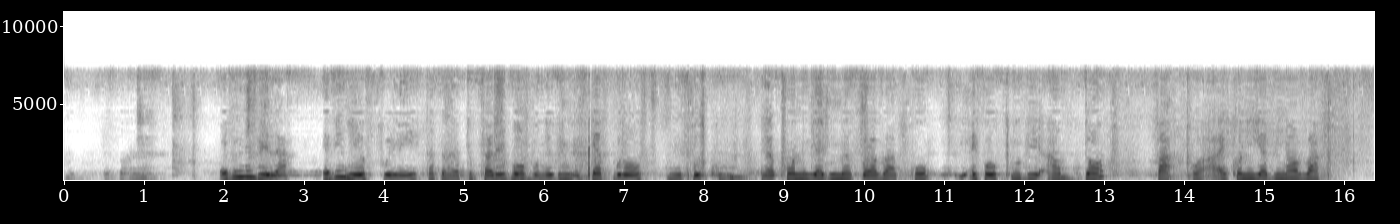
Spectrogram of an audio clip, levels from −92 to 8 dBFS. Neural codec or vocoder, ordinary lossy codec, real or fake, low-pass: codec, 16 kHz, 1.1 kbps, Voila-Tokenizer; MP3, 96 kbps; fake; 7.2 kHz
